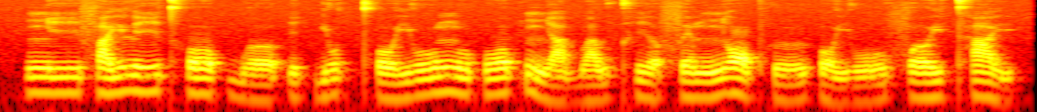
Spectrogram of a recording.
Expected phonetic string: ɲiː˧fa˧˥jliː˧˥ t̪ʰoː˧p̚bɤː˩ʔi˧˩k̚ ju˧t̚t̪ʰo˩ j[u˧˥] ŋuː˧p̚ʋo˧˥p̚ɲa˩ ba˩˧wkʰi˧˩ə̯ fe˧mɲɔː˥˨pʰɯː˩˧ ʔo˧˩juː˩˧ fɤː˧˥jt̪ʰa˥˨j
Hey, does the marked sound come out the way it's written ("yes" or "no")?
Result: no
